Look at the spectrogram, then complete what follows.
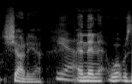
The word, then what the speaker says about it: Sharia: sense it's sure Sharia large how do you pronounce it again Sherea Sherea yeah and then what was the other thing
